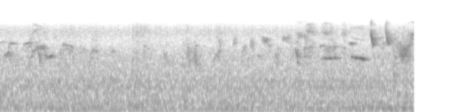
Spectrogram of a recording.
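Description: Gloucester and Corona canaries in a bird room give a steady stream of soft chirps and tweets over a constant low hum, with a few louder calls near the end before the sound cuts out.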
